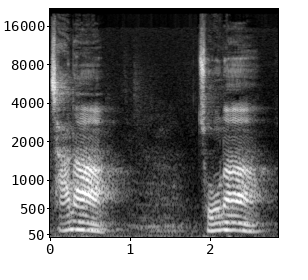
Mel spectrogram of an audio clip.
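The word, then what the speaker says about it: זנה: 자나, 조나.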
